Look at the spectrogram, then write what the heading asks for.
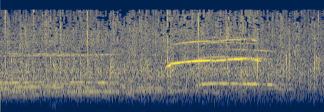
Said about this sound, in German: Komm, ein Applaus für Moritz!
